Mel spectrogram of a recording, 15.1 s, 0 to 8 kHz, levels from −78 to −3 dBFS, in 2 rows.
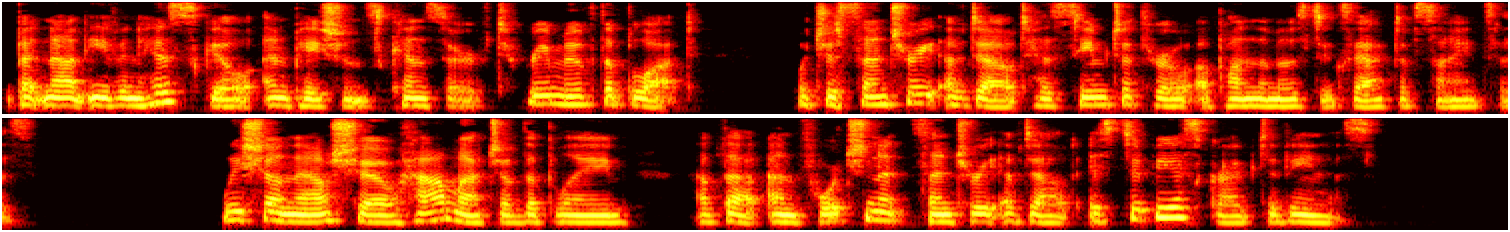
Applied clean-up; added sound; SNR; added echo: none; none; none; none.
